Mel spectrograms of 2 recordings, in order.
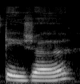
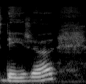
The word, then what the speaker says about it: Deja: But my name is Deja. If y'all didn't know how to pronounce it, it's Deja, like deja vu.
